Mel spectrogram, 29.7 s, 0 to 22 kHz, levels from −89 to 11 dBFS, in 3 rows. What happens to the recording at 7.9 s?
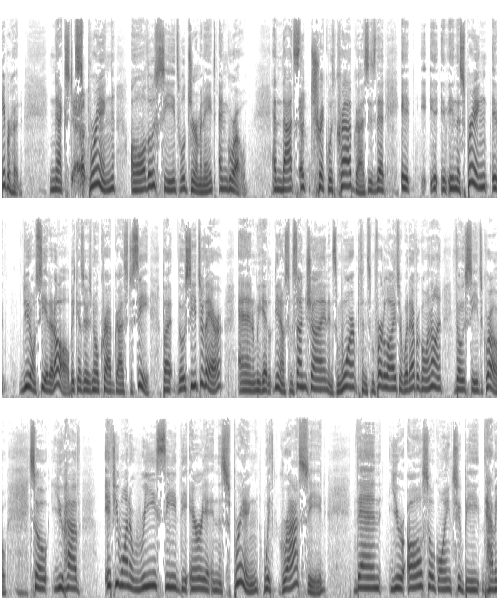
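A sudden gain jump occurs from 7.80 to 7.99 s: the level drops by about 6 dB in a single step, with the speech and the background noise falling together. This likely comes from a digital gain change applied at once rather than ramped.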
